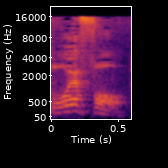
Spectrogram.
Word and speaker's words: Bliffle: And he's Thwiffle? Is that how it's said? – Bliffle. – Bliffle. – B-L-I-F-L.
